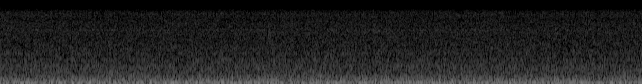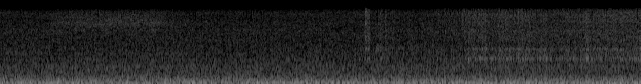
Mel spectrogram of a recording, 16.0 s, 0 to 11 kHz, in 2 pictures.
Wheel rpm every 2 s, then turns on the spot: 0, 0, 0, 0, 0, 0, 10, 20.
14-16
